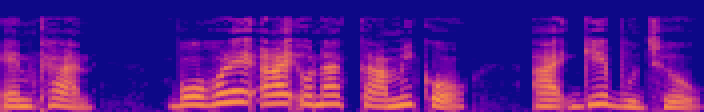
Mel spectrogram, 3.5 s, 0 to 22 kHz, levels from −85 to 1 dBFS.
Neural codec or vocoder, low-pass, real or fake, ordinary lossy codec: none; 19.8 kHz; real; MP3, 48 kbps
